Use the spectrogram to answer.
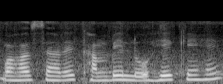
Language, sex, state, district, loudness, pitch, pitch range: Hindi, female, Uttar Pradesh, Lucknow, -14 LUFS, 205 Hz, 195-220 Hz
